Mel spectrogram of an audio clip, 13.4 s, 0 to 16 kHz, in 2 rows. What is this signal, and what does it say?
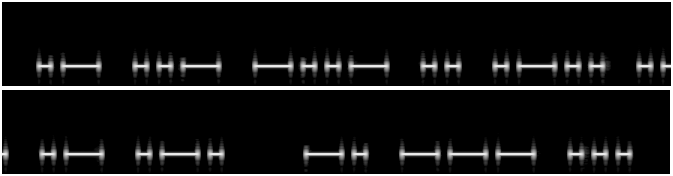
Morse code, heard as a keyed tone, about 10 wpm, 800 Hz. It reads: AUXILIAR NOS
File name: Portugais - texte en clair 1 - vitesse - 10 mots minute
